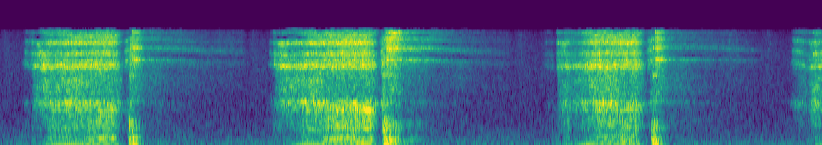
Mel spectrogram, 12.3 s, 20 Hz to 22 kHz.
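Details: Sleep snoring recorded with the SnoreLab app: harsh, rasping snores with each breath, about three in 12 seconds, each ending in a short snort.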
